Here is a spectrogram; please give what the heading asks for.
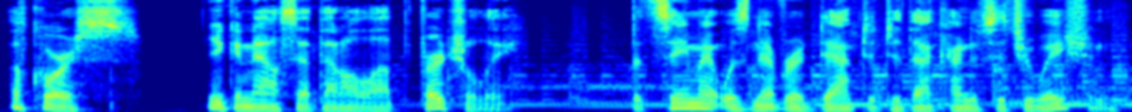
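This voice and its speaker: Brooding male investigator, low-pitched, measured and confiding horror-podcast narration, clear music underneath. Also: lively intonation. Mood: measured, intrigued. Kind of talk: scripted first-person horror podcast narration.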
